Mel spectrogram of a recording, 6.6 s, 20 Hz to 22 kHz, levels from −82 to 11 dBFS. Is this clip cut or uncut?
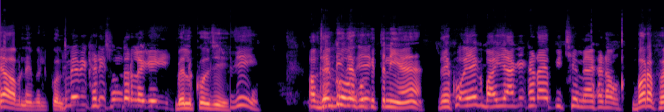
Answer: cut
